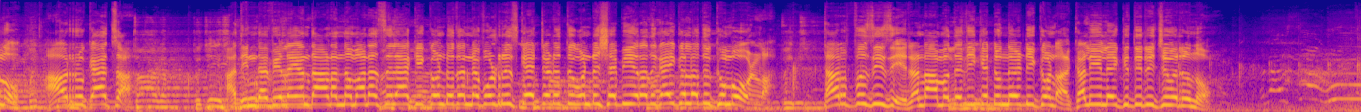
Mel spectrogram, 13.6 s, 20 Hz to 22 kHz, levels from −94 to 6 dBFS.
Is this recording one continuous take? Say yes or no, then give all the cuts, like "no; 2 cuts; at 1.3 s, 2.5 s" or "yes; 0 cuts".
yes; 0 cuts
